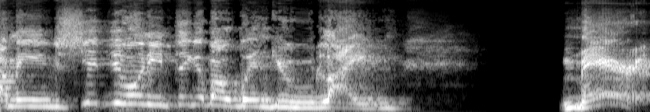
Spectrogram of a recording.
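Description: Very wide swings in pitch run through this man's speech. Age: 30s. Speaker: podcast host. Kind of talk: casual chat.

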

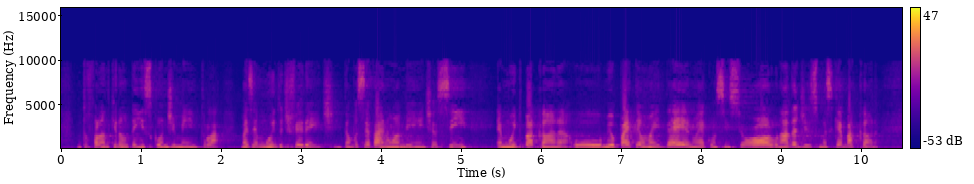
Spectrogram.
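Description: An unremarkable speaking voice from a woman, pitched fairly high, moderately paced, and with ordinary pitch variation. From Brazil, Minas Gerais. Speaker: lecturer presenting a paper. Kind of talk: lecture with group discussion. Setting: hall with live audience and online stream.

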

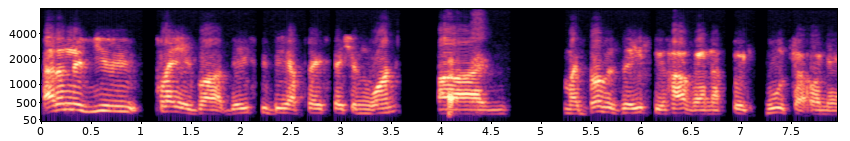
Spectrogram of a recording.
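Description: The speaker talks at a moderate pace with a Colombian accent. Pitch variation is ordinary. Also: man, medium pitch for a man. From Cali, Colombia. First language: Spanish. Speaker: guest. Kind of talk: casual interview chat. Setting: phone call.

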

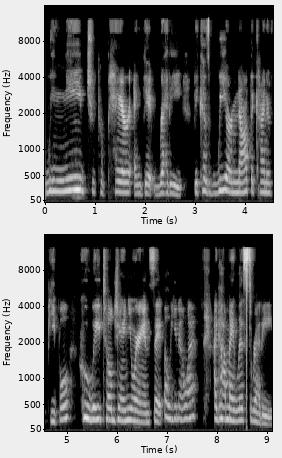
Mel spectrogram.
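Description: An animated woman at a medium pitch speaks at a moderate pace with ordinary pitch variation against a quiet background. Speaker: podcast host. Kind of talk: casual chat.

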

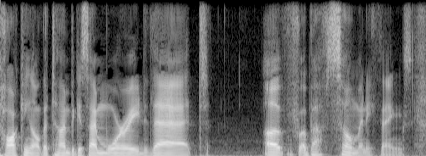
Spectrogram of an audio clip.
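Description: With a plain, everyday voice, a man speaks at a moderate pace using fairly even intonation. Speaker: podcast host and comedian. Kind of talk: casual interview chat.

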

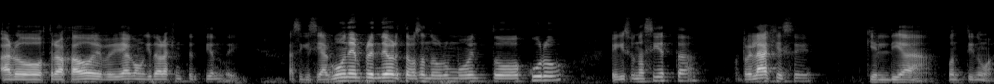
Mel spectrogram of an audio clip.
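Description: Speaking with a Chilean accent, a man moves at a fairly quick pace with a medium pitch and ordinary pitch variation. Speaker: recycling entrepreneur. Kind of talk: casual interview chat.

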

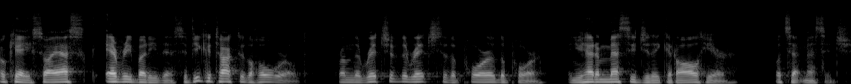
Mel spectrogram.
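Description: Speaking at a very fast pace, a man uses a fairly low pitch and ordinary pitch variation with an American accent. The recording is very clean, with a silent background. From Montana. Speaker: podcast host. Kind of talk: interview. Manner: loud.

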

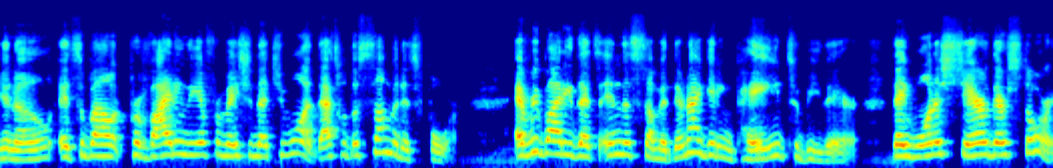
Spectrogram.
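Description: A woman speaks in an American accent at a fairly high pitch, with a normal speaking voice. Her intonation is lively and her pace moderate. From Chicago South Side. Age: 50s. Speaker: TV producer and entrepreneur. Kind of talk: interview.

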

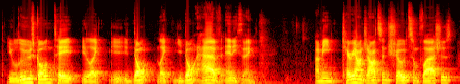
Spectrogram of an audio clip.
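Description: A man talks at a very slow pace with a fairly low pitch and ordinary pitch variation. Audible room echo surrounds his voice. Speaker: sports podcast co-host. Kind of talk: casual chat. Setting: studio.

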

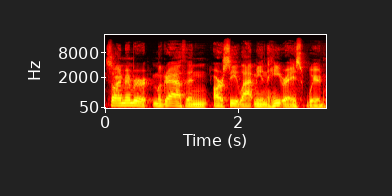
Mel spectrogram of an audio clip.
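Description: A man with a mid-range voice and ordinary pitch movement is captured in a very clean recording against a silent background. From Carson City, Nevada. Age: 30s. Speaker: retired motocross rider. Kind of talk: casual chat.

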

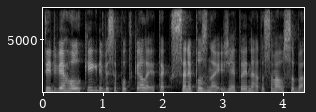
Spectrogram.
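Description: Very clean and recorded against a silent background, an unremarkable speaking voice comes from a woman at medium pitch with fairly even intonation. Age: 20s. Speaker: solo podcaster. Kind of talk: casual monologue. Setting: home.

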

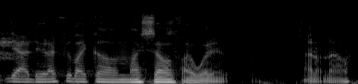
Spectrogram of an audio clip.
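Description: This man has a dark, mellow tone at medium pitch. His pitch varies in an ordinary way. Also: quiet background. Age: 20s. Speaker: podcast host. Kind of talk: casual chat.

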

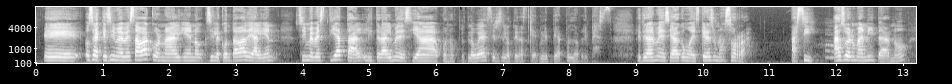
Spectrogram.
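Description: Recorded very cleanly with a silent background, a woman speaks with a Mexican accent, a fairly high pitch and fairly even intonation. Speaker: podcast co-host. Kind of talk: casual chat. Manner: fast.

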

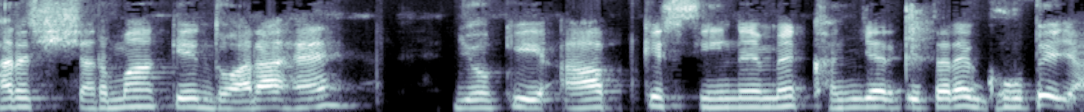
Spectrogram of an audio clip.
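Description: The tone is dark and mellow. Intonation stays flat and monotone. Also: man, high pitch for a man. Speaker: student podcast host. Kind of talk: casual chat.

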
